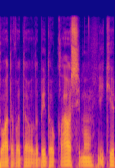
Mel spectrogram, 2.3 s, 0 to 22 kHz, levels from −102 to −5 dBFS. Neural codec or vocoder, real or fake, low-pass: none; real; 14.4 kHz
